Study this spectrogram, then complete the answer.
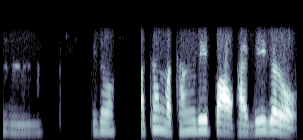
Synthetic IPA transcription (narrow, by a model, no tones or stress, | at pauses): dɔ | mɐtʰaŋmɐtʰaŋdipawɦajbiɡɐɾo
